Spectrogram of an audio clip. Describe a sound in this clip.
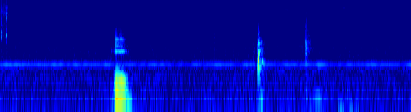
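Playing cards are laid down on a table with a soft tap.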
